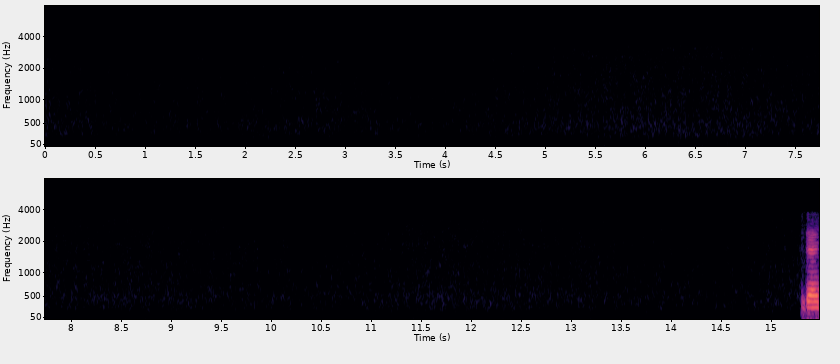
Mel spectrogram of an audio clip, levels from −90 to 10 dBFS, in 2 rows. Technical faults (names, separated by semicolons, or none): G.723.1 codec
